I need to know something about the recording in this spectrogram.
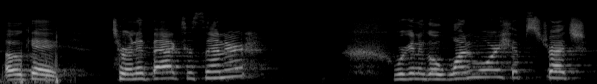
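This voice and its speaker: High-voiced woman coaching while exercising, reverberant. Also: slow pace. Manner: speaking while exercising, timed breathing cues; encouraging. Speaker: fitness instructor. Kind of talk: guided stretching workout instruction. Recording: long hall-like reverb.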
